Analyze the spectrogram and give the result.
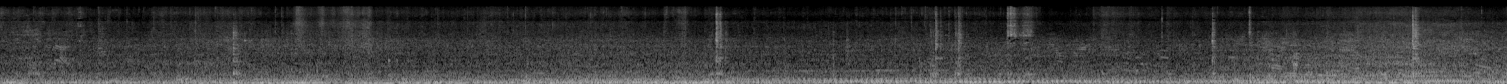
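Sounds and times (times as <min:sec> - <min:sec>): metal spatula scraping wok: 0:00.0 - 0:04.2, 0:08.2 - 0:15.0
omelette sizzling in hot oil: 0:00.0 - 0:15.0.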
